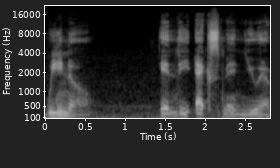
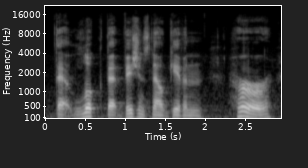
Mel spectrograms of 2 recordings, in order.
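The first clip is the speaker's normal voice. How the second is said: ordinary delivery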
